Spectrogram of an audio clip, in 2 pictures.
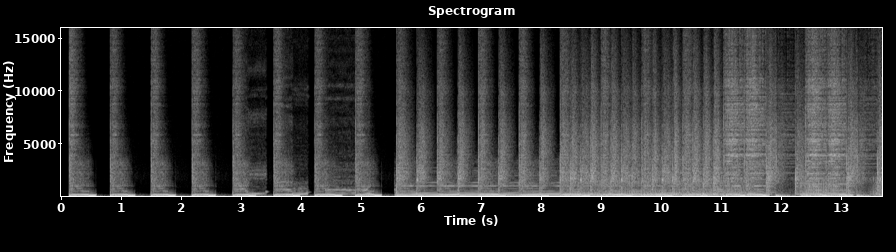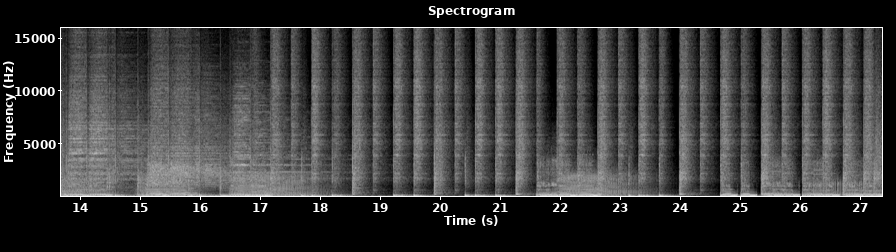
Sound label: New Bass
